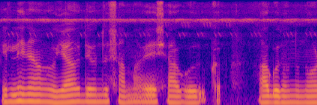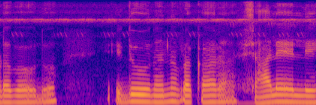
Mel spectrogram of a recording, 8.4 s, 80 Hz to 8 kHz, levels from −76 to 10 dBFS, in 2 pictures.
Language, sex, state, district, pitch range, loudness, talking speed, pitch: Kannada, male, Karnataka, Dakshina Kannada, 130-145 Hz, -16 LUFS, 90 wpm, 135 Hz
